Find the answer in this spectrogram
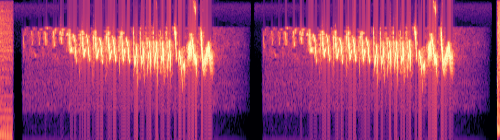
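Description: Songbird song: a quick run of high chirping notes that grows louder into a fast trill, about three seconds long, heard twice in the same form with dead silence between.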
